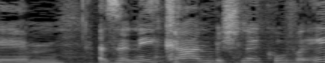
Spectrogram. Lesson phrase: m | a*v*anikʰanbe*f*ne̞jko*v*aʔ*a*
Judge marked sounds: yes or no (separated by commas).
no, no, yes, no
